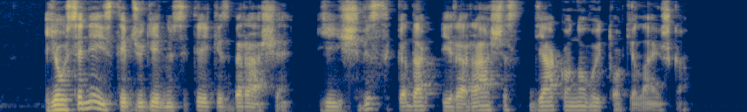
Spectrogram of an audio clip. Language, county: Lithuanian, Šiauliai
